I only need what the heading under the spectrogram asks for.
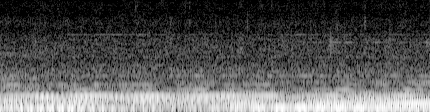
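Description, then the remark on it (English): Steady rain falls continuously, a dense, even patter of drops at moderate loudness, with a soft low tonal hum running beneath it and no voices. “Letting it all go with the rain flowing down your body.”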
